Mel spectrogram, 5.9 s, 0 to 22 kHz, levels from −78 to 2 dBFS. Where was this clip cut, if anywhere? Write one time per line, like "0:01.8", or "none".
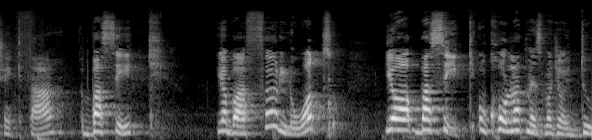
none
